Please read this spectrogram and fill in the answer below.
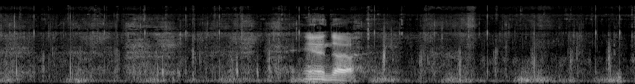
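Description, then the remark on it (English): Steady, rhythmic footfalls of someone jogging while holding a microphone thump along throughout, with a brief burst of speech in the middle. “I can't do that while jogging and holding a microphone.”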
